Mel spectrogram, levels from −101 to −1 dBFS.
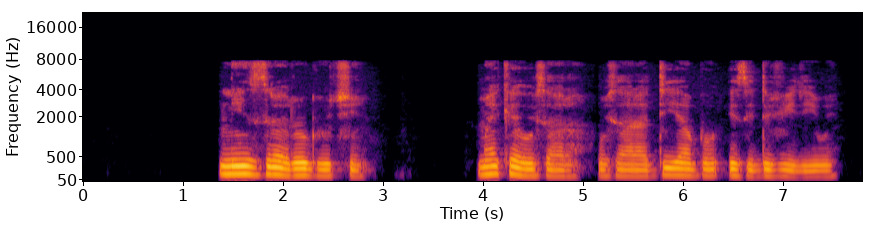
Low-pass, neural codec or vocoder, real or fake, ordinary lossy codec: none; none; real; none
